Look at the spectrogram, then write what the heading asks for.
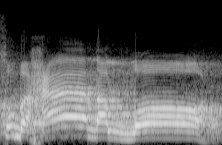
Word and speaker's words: সুবহানাল্লাহ: একটু ঠিক করতে হবে, আল্লাহটাকে একটু মোটা করে বলতে হবে আকারটা বাদ দিয়ে। আবারও বলি সুবহানাল্লাহ।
